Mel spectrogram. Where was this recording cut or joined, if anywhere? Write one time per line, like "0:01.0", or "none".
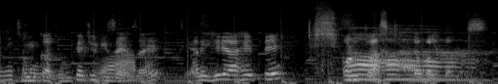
0:01.8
